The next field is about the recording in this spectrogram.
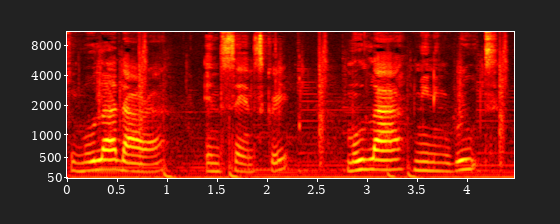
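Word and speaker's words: Muladhara: ahead and keep watching the root chakra is pronounced muladara in sanskrit mula meaning root and adaras meaning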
